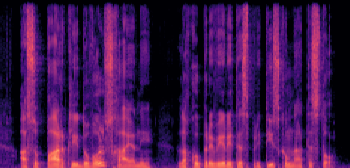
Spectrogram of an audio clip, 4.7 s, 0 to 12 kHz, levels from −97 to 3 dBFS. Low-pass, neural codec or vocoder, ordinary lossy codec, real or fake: none; none; none; real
